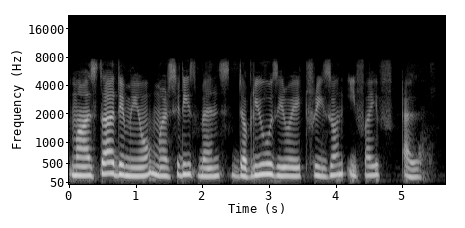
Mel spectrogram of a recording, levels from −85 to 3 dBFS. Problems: constant background noise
